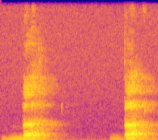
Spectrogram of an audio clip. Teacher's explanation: It's just air, it's white noise. Whereas B, to make the consonant sound for the letter B, you actually have to make a vocal sound. Your vocal cords vibrate, and you could feel that if you put your hand in B. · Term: voiced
